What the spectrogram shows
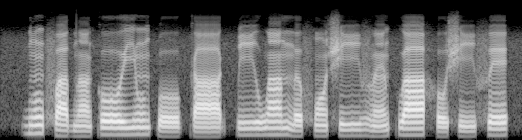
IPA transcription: ɡʷ ũ˦ f a˨ d ã˨ k oː˦ j ũ˦ k͡p oː˨ k aː˨ k͡p iː˧ w ã˦ n ə˧ f ɔ̃˧ ʃ iː˧ v ɛ̃˨˦ kʷ aː˦ h o˨ ʃ i˨ f e˦

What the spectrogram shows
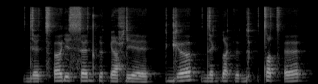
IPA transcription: d ɛ t͡sʼ ʌ ɾʲ æ s ɜ d ɠ ə ɠ æ ħ ɾʲ ɛ | ɡʲ ʌ | d æ ɡ ɗ ɑ k ə ɡ | tˤ ə t͡sʼ ɜ

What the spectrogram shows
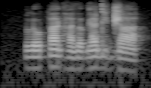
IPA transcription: l o p a ɡʱ a ð ɤ ɡ æ d i d͡ʒ a

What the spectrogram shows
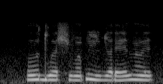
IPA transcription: ɤ d w ə ɬ v ə̃ ɓ ĩ ʎ ə ɾ e ð ə̃ ɪ̯

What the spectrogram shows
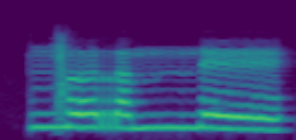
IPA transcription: ŋ͡ǀ ə r ɐ nː e

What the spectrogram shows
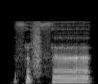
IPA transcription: θ ə̃ f θ ɐ̃ː

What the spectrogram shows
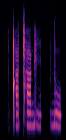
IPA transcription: ǃ a ǀʰ a ɡ i̤ | d u

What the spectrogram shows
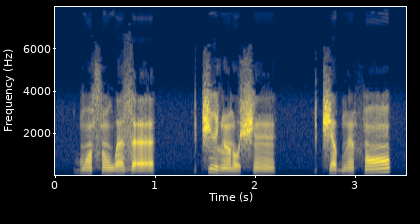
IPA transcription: b ɔ̃ s õ w ɛ z ɛ̰ | t͡ʃ i lʲ ɔ̃ ɾ o ʃ ẽ | t͡ʃ ɛ b ẽ θ ɔ̃

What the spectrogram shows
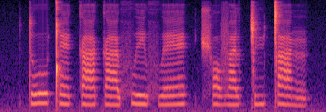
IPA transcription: t o ǃ ɛ k a k a xʷ e xʷ ɛ | t͡ʃʰ ɔ v a l ǀ y ǀ a ŋ

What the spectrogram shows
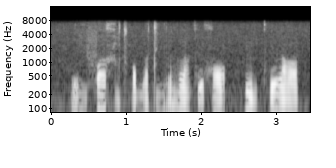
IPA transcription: r i̤ f ʌ x ɑ̤ t͡sʼ ɔ b ʌ t i̤ r ɔ̤ l ɑ kʼ u x ɔ | n ṳ kʰ u l ɑ

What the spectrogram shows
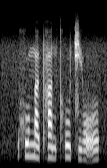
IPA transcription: x u˥ n̪ a˨ ɪ̯ pʰ a˥˧ n kʰ u˥˩ t͡ɕ j o̰˨˩˦ ʊ̯

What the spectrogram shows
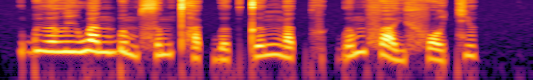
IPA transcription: ɓ ɨ˧ ə̯ l i˧˥ w a˧˥ n ɓ ə˨˩ m s ə˧ m t̪ʰ a˨˩ k̚ w əː˨˩ k̚ t̪ əː˧ ŋ a˨˩ t̚ f ɨ˨˩ k̚ w ə˧ m f a˨˩˨ j f ɔ˨˩˦ c ɨ˦˥ k̚

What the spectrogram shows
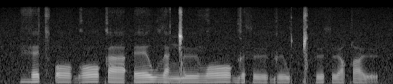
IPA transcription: ɦ ɛ t͡sʼ ɔː ɡ ɔː k aː ʔ ɛː w ð a ŋ͡ǀ øː v ɔː ɡ ə θ øː ɡ øː w ǀʰ ø θ øː q øː

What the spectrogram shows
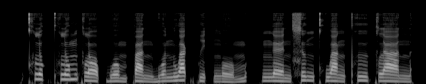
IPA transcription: kʰ l o˥˩ k̚ pʰ l o˥˩ m k l ɔː˨˩ p̚ w o˩˦ m p a˨˩ n b o˦˥ n w a˥˩ k̚ p i˨˩ t̚ ŋ o˩˦ m | ŋ ɛː˨˩ n s ɯ˧ ŋ kʰ w a˨˩ ŋ pʰ ɯː˧ k l a˧ n

